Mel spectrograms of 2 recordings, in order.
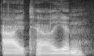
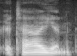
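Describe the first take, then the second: First: Its first syllable differs from the start of Italy. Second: Its first syllable matches the start of Italy. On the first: The speaker calls it wrong. "some people say Italian, and that really bugs me" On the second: The speaker calls it right. "So they know it's Italy, therefore Italian"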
